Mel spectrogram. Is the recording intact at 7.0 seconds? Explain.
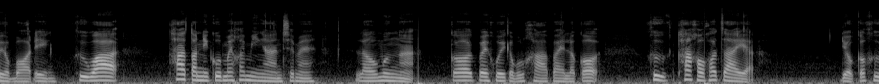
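No. A DC step at 7.04 s jumps the waveform's zero line by about −22 dBFS, heard as a low thump under the speech. The offset then decays away through a 5 Hz high-pass.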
